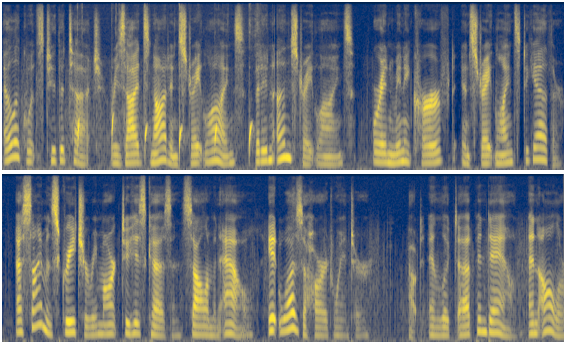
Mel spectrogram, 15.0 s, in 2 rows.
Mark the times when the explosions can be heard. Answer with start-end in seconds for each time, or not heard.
1.0-3.4.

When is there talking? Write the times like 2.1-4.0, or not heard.
0.0-14.9.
